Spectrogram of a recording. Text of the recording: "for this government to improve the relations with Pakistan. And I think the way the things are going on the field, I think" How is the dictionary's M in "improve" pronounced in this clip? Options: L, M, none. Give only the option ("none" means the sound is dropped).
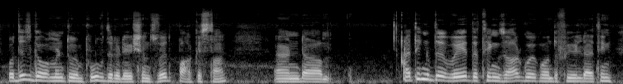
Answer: M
